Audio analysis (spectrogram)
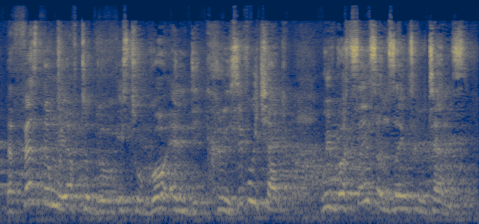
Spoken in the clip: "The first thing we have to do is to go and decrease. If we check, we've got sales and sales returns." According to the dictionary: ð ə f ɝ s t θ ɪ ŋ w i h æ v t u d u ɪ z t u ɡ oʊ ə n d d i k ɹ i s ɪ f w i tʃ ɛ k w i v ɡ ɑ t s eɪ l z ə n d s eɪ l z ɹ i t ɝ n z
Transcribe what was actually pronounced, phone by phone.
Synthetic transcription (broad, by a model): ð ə f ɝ s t θ ɪ ŋ w i h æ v t u d u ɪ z t u ɡ oʊ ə n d d i k ɹ i s ɪ f w i tʃ ɛ k w i v ɡ ɑ t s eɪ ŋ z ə n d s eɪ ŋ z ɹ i t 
